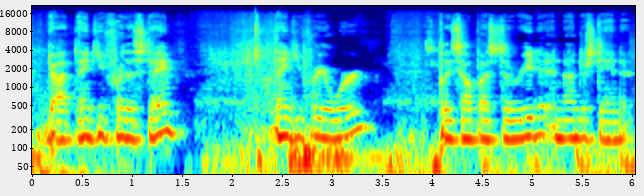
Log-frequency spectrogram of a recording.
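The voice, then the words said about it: Hoarse, nearly lost voice. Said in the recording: “my voice is MIA”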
